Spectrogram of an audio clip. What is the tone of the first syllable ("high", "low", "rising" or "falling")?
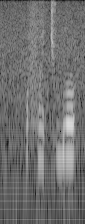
low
